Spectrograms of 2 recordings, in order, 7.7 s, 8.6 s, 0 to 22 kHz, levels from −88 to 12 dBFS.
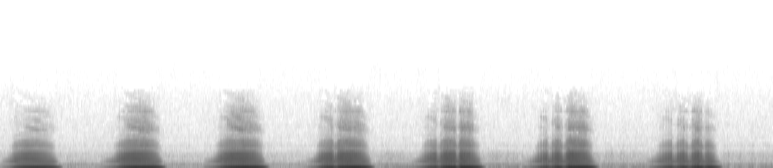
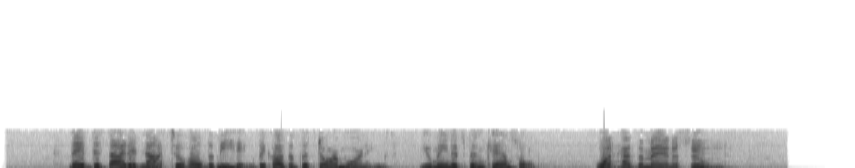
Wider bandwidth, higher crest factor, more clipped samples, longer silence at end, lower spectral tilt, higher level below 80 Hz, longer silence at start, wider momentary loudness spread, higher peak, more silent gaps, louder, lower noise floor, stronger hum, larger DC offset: first, 8 kHz vs 5.2 kHz; about the same, 16 dB vs 14 dB; neither; second, 0.5 s vs 1.25 s; second, -7.5 dB/octave vs -12 dB/octave; second, -64 dBFS vs -46 dBFS; second, 0.05 s vs 0.7 s; first, 17 LU vs 10 LU; second, -4 dBFS vs 0 dBFS; neither; second, -18 LUFS vs -12 LUFS; first, -47 dBFS vs -43 dBFS; neither; neither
